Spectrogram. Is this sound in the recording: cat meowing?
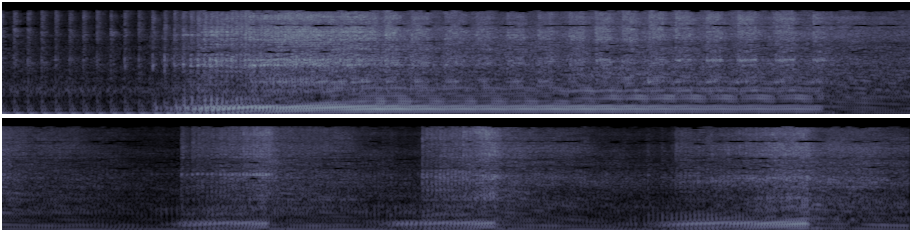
no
